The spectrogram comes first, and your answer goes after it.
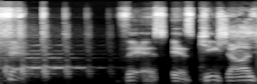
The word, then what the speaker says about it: Keyshawn: what do you think is that the way you emphasize Keyshawn key Sean it wasn't just like Keisha you know he's a key shot oh he got that Swag Like That this is Keyshawn J Will and Max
